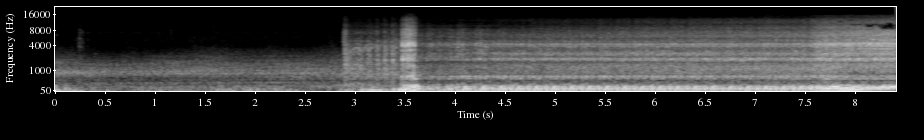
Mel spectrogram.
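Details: Chevy Duramax LBZ diesel single cab after AirDog 165 GPH lift pump install and fuel filter fill: fires up and settles into deep steady rumble with even beat, no knocks; normal idle.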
